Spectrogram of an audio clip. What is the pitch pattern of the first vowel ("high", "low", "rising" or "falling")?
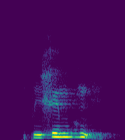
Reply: low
